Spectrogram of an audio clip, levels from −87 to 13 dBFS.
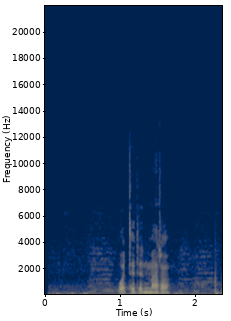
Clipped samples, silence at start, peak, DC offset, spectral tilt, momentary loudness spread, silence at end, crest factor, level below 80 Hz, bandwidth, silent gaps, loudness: under 0.1%; 0.1 s; -14 dBFS; under 0.1%; -7.5 dB/octave; 21 LU; 0 s; 20 dB; -48 dBFS; 10.5 kHz; none; -33 LUFS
